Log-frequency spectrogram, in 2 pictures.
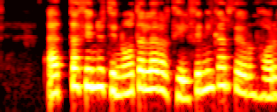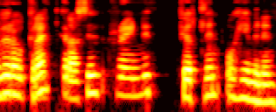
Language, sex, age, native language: Icelandic, female, 40-49, Icelandic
